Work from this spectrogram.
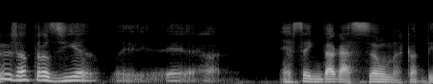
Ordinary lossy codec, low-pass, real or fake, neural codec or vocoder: none; 7.2 kHz; fake; codec, 16 kHz, 1 kbps, FunCodec, trained on LibriTTS, 50 frames a second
